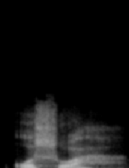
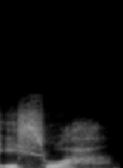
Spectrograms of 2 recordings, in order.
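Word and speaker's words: أسوة: Ada uswah, nanti di riwayat lain tuh ada iswah. Mas emang nggak tahu riwayat apa ya, tapi guru kami pernah menjelaskan seperti itu. Jadi ayat ini ada bacanya uswah, ada yang bacanya iswah.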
